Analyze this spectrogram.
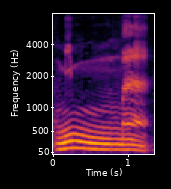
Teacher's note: Kalau kita sambungkan min dengan ma karena ada hukum idgham di sini ya, idgham bighunah, maka kita baca mimma.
